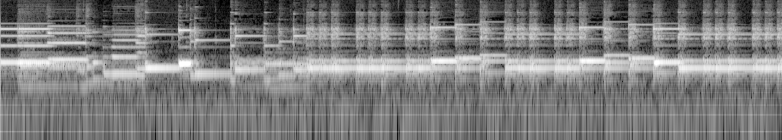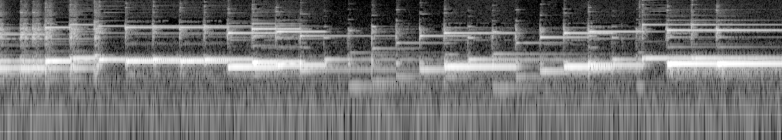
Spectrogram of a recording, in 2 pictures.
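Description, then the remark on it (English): A wireless doorbell receiver plays a bright electronic chime melody, then cycles through several more tune variations in quick succession while the melody is being changed, clear with no talking. “That's why it's important to have your doorbell and your receiver very close together when you want to change a melody.”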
